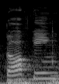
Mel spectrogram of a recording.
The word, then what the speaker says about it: talking: टॉकिंग, TALKING, टॉकिंग, इसमें भी L silent है, मीन्स बात करना, टॉकिंग।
